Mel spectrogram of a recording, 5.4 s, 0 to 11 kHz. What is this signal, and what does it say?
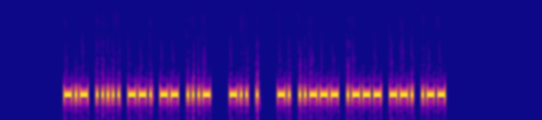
Morse code, heard as a keyed tone, about 46 wpm, 700 Hz. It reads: K5GMV DE N2JGW
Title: USA Callsign DE Callsign - 5 Characters - 45wpm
